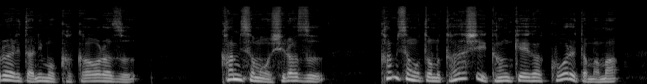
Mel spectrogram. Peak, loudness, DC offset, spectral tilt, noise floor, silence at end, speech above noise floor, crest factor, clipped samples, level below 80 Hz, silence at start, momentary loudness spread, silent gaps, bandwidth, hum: -16 dBFS; -29 LUFS; under 0.1%; -6 dB/octave; -74 dBFS; 0.3 s; 46 dB; 14 dB; under 0.1%; -70 dBFS; 0 s; 7 LU; none; 16 kHz; none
